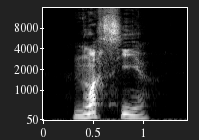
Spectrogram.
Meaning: 1. to blacken (to make black) 2. to get drunk
- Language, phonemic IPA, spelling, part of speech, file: French, /nwaʁ.siʁ/, noircir, verb, Fr-noircir.ogg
